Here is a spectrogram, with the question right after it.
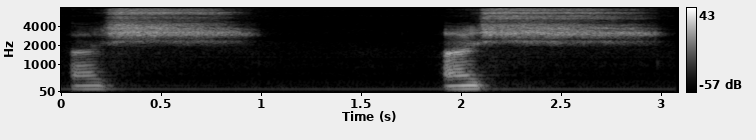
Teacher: تو اگر یہ دیکھیں مثال ہے شین کی، تو ہم شین کی مثال پڑھتے ہیں اش اش، ٹھیک ہے، حمزہ شین زبر اش، تو آسانی کے ساتھ آواز ایک تو سانس جاری ہو رہا ہے، اش سانس جاری ہو رہا ہے، اور آواز میں پستی آ رہی ہے، کمزوری آ رہی ہے، اور دوسرا یہ وائبریٹ نہیں کر رہے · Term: ہمز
